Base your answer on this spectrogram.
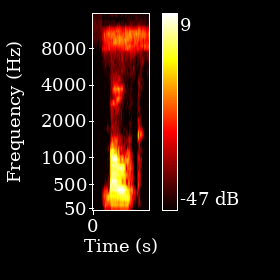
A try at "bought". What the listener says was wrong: Aquí no se pronuncia la U. No bow.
